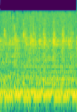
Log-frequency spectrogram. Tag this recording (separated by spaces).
guitar humankind save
